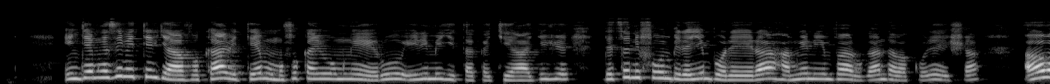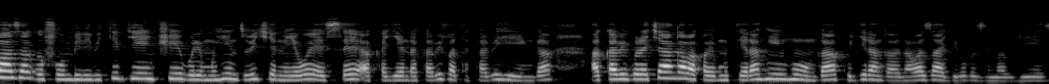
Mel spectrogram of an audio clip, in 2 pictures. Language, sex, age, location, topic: Kinyarwanda, female, 18-24, Huye, agriculture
